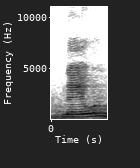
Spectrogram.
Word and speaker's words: neun: ah Noin no Heeh EU dalam bahasa Jerman dibacanya oi nah neun jadi bacanya Noin kemudian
